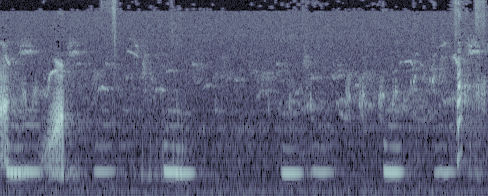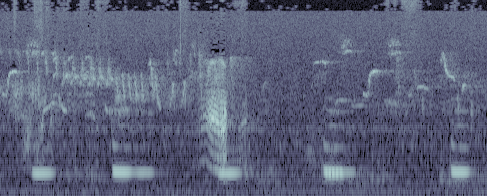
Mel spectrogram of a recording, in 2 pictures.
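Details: Soft tonal notes from European fire-bellied toads repeat steadily, about one a second, in a pond chorus at the forest edge, overlaid by loud, harsh, rattling croaks of pool frogs and scattered high chirps.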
